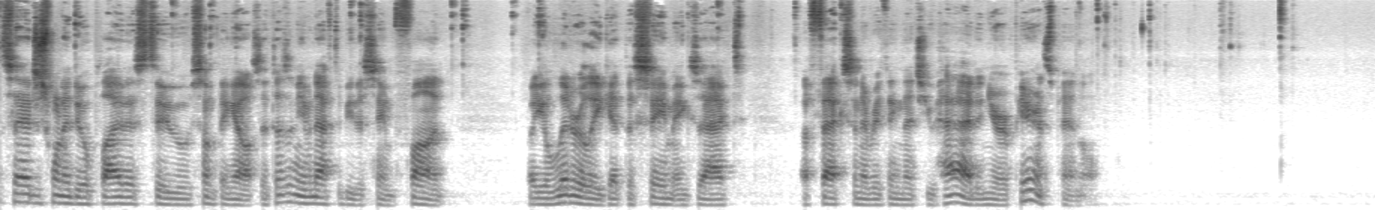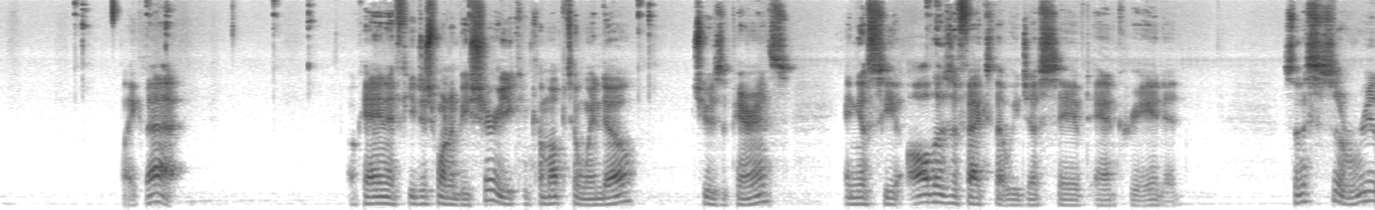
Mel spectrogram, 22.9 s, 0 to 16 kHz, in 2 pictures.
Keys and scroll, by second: 6.3-7.8 typing, 8.2 Return, 21.3 space, 21.8 space, 22.5 super+=.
